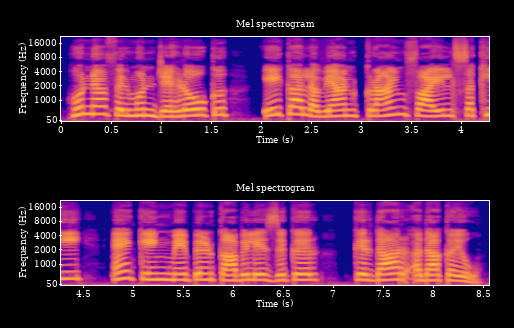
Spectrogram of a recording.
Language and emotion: Sindhi, neutral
